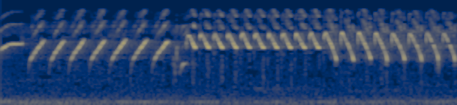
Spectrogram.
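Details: Stimulating canary song for training: rising chip notes about four per second, then a dense, rapid, high buzzy trill of short repeated notes continuing steadily to the end.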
